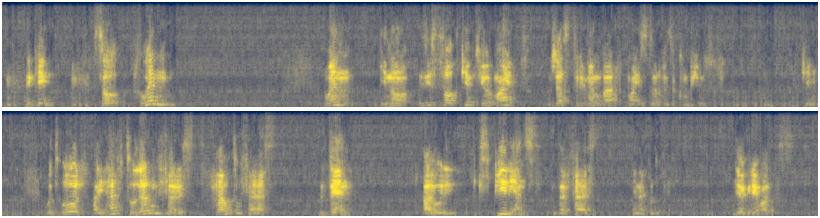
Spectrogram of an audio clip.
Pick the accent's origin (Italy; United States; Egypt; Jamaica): Egypt; English is a second language; moved away as an adult; when I came from Egypt 9 years ago, I was a computer to my illiterate.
